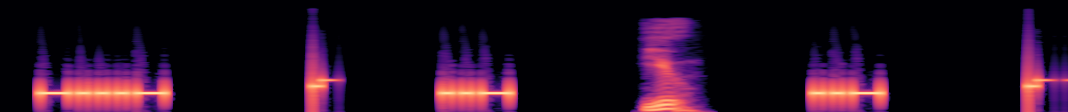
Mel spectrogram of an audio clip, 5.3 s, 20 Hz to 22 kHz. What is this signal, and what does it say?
Morse code, heard as a keyed tone, about 25 wpm, 700 Hz. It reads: <BT> U U
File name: Single Character (Letter:Number:Punctuation:Prosign) - Rapid-Fire - 25wpm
